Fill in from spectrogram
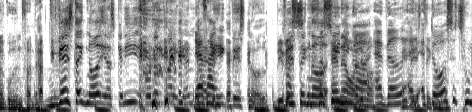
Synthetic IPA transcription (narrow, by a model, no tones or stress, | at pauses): əɡuːðˠn̩fɒ̽ndʋiʋe̝sd̥e̝ɡ̥nɔ̽ːð̩ˠjɑ̈ɪsɡ̥æliːɔnɐ̥aiɡenʰɑɡe̝ɡʋe̝sd̥nɔ̽ːð̩ˠʋiesd̥e̝ɡ̥nɔːðfɒsy̰nneŋɐæɐʋæðˠæd̥ɔːsət͡sʰu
